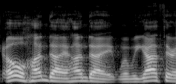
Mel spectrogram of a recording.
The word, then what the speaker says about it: Hyundai: When they go to take the thing off Kearney's car, the new H, it's a Hyundai, which I learned is a Hyundai-like Sunday is how it is pronounced, because I'd always said Hyundai as well,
